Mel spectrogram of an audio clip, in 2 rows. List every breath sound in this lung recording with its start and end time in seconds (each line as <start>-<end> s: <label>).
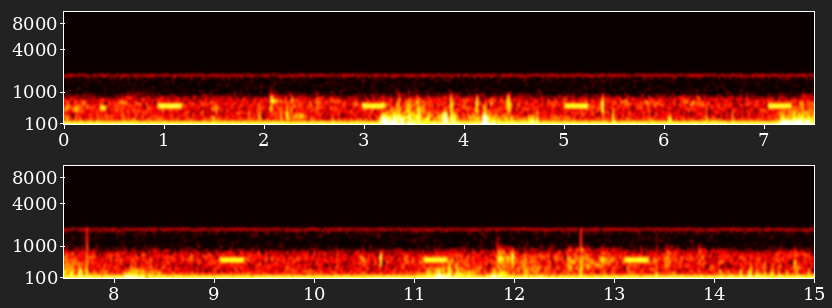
3.08-4.09 s: inhalation
4.09-4.82 s: exhalation
7.13-7.87 s: inhalation
8.02-8.76 s: exhalation
11.01-11.75 s: inhalation
11.74-12.48 s: exhalation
